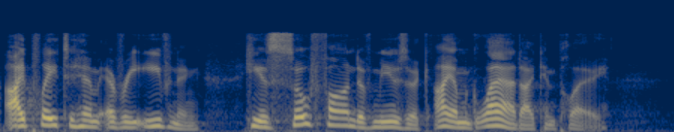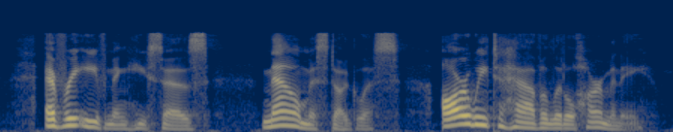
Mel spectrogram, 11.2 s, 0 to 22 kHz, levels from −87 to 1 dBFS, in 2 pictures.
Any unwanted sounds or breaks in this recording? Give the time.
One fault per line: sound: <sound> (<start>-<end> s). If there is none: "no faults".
no faults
